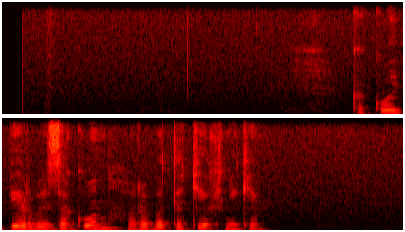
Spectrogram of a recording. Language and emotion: Russian, neutral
